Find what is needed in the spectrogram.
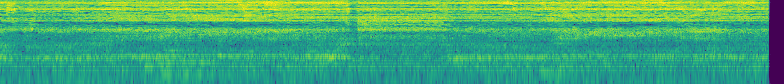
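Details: Steady, unbroken high hiss of a nebulizer running, delivering medicated mist to a baby to ease a cough.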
